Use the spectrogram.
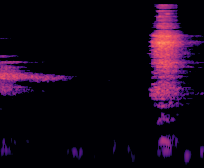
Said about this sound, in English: As you inhale, inhale normally and exhale completely with that H-ah sound. If you know Ujjayi, you can do the full cycle. The full cycle would look like that on the inhale and the exhale, a breath through the throat.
